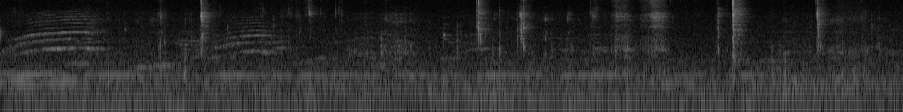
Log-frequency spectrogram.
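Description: Crunching bites and chewing of crispy breaded pork chop, sharp crunches scattered through, loudest around the middle and near the end. In the first three seconds there are high meow-like calls that rise and fall.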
